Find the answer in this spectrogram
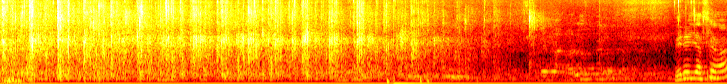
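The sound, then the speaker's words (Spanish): An audience claps and applauds steadily for several seconds as applause to the Lord at the end of a sermon, the dense clapping fading gradually as voices begin to talk over it near the end. “Dele un aplauso al Señor y nos vemos el martes.”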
